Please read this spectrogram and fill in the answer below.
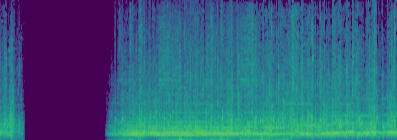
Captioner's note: cheers and applause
